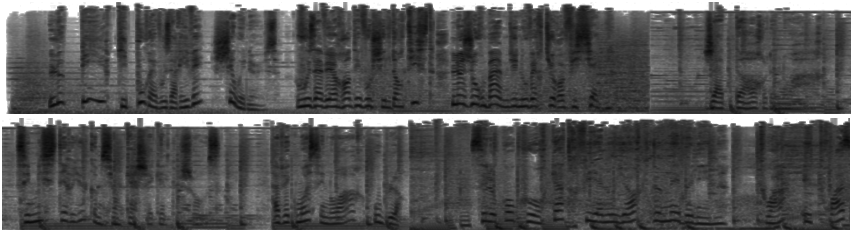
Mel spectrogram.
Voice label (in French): pub francais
